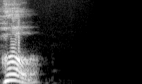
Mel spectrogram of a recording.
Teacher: आपलं महाप्राण वर्ण आहे ह, तर याचा उच्चार सुद्धा आपला कंठातून होतो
